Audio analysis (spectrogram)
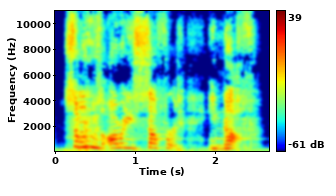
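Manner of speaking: acted grief breaking out at volume; anguished outburst. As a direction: cry out against the injustice. Acted grieving parent's statement.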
